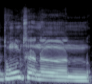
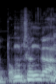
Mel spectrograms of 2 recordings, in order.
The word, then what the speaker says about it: 동천: 네, 현재 동천은 오래도록 오염된 물이 흘러서 그 이미지가 그리 좋지는 않습니다. 예, 부산 사투리로 그냥 세게 발음해서 똥천강 네네. 예, 이런 식으로 많이 발음을 하십니다.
